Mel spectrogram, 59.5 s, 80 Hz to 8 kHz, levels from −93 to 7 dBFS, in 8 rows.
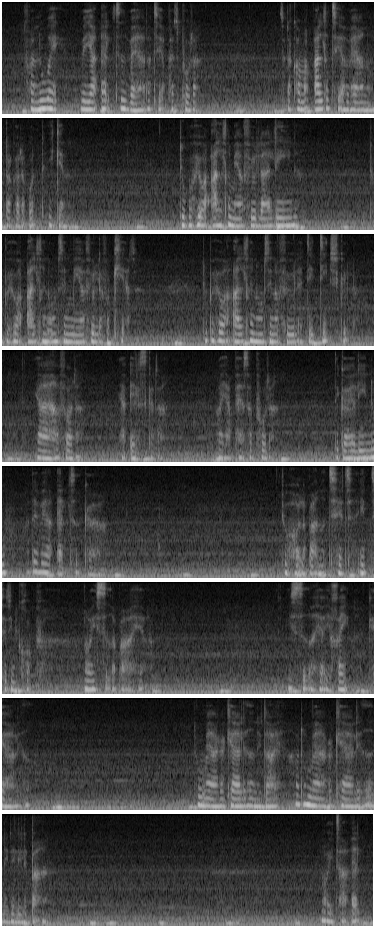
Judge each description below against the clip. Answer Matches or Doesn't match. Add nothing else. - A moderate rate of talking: Doesn't match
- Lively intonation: Matches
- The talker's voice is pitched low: Doesn't match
